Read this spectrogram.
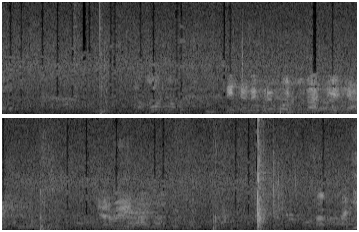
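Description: A football is kicked with sharp thumps.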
